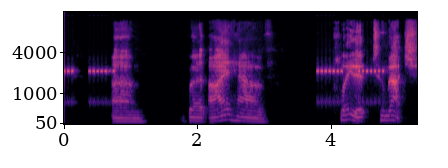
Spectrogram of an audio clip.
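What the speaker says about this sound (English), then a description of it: "Sorry for the phone ringing" A telephone rings in short electronic bursts at the start and again near the end, with a person speaking over and between the rings.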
